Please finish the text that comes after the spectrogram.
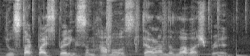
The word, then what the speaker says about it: hummus: or by now you learned to properly pronounce it, so you call this hummus.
